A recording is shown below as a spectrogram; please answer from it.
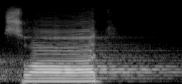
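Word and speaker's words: صاد: It will not connect though but it will go near the plates of the top two front incizes. So that's how you can pronounce swad.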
